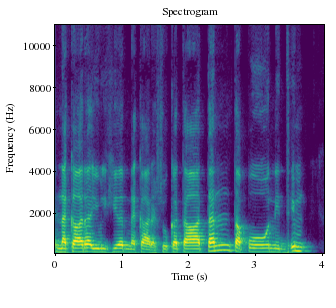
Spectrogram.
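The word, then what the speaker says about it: शुकतातं तपोनिधिम्: Shukatatan Taponidhim. Dha is Mahaprana. Shukatatan Taponidhim. That's how it needs to be pronounced.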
